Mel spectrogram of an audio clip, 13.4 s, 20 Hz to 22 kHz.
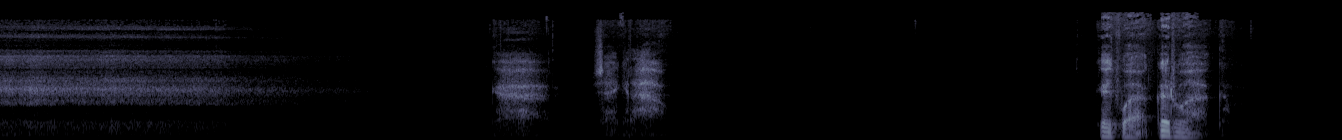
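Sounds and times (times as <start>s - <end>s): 
deep breathing during a guided exercise session: 0.0s - 4.0s, 4.9s - 5.7s
speech: 11.0s - 12.1s.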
